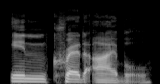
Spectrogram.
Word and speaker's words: incredible: In pronunciation, it has 4 syllables, incredible, and the second syllable is stressed.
